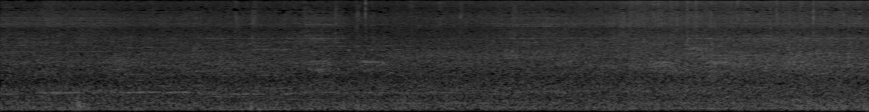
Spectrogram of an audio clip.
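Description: Steady city street noise: a continuous low rumble of traffic, with faint voices in the background.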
